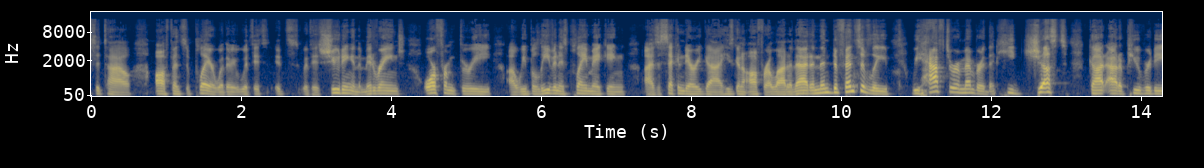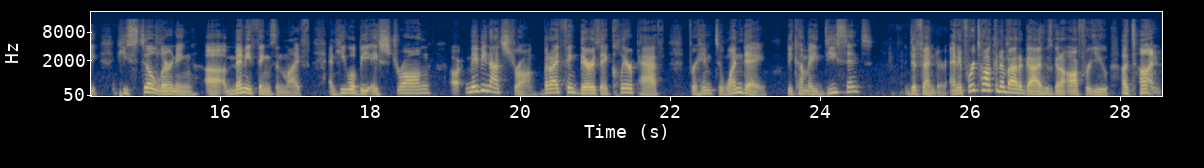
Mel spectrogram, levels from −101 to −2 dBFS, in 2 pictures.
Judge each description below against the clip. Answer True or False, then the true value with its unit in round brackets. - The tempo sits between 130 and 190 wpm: False (205 wpm)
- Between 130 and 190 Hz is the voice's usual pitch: True (135 Hz)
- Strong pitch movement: True (6.3 semitones)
